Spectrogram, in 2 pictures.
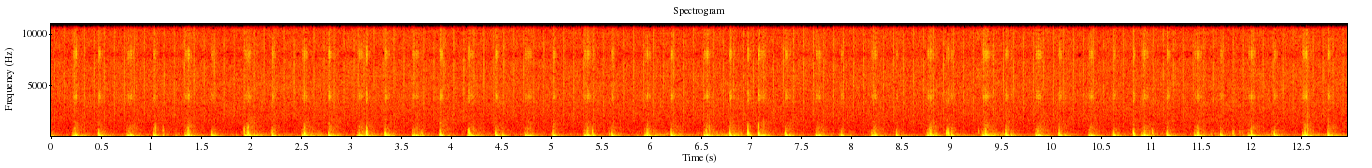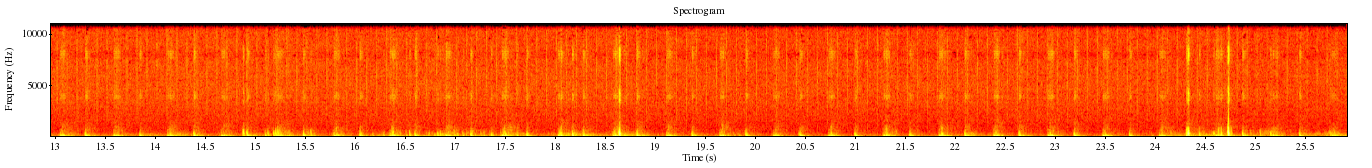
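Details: Heartbeat a bit faster than usual: steady, quick low thumps at roughly 110 a minute; fast heartbeat.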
